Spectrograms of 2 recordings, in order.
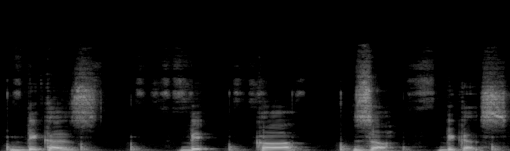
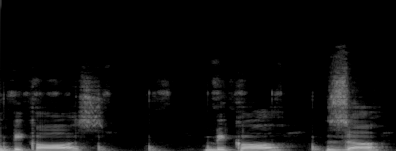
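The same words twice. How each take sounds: First: Because with a short schwa, bi-KUZ; second variant of because. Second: Because with a long 'aw', bi-KAWZ; first variant of because. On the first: Teacher showing the other way, "bi-kuz". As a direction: say because as "bi-kuz", broken into pieces. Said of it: "या फिर". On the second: Teacher showing one accepted way, "bi-kawz". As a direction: say because as "bi-kawz", split slowly. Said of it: "इसे आप because भी कह सकते हैं". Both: Shown as a demonstration.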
